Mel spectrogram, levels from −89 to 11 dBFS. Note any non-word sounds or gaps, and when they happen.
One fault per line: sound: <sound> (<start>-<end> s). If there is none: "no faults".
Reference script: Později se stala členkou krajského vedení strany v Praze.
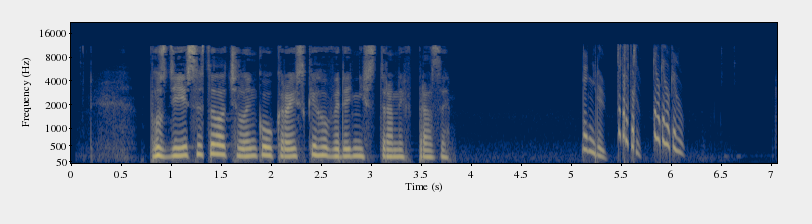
sound: chirp (5.1-6.2 s)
